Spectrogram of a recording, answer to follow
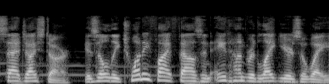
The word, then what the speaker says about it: Sgr A*: While Sagittarius A, or SGRA, pronounced Sag-I-Star, is only 25,800 light-years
